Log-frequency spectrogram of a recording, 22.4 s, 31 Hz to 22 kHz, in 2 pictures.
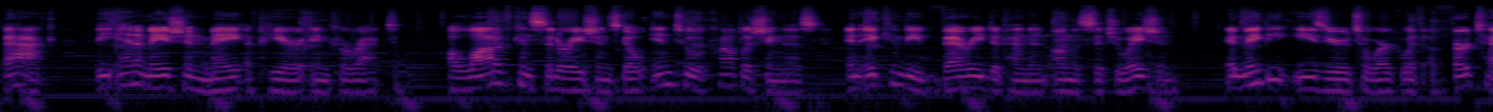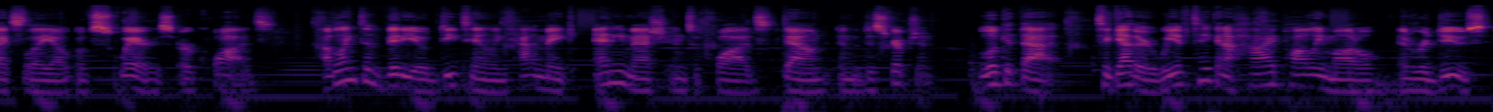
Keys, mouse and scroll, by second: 1.4-3.1 middle drag, 4.0-6.8 drag, 7.5-10.7 middle drag, 11.6-12.8 drag, 12.8-14.0 middle drag, 20.7-22.4 middle drag.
